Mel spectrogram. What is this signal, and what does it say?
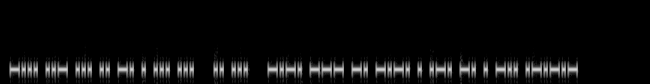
Morse code, heard as a keyed tone, about 40 wpm, 690 Hz. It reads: BUSINESS IS CONCERNED.
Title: Sentences from Top 1000 Words - Review Part 6 - 40wpm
